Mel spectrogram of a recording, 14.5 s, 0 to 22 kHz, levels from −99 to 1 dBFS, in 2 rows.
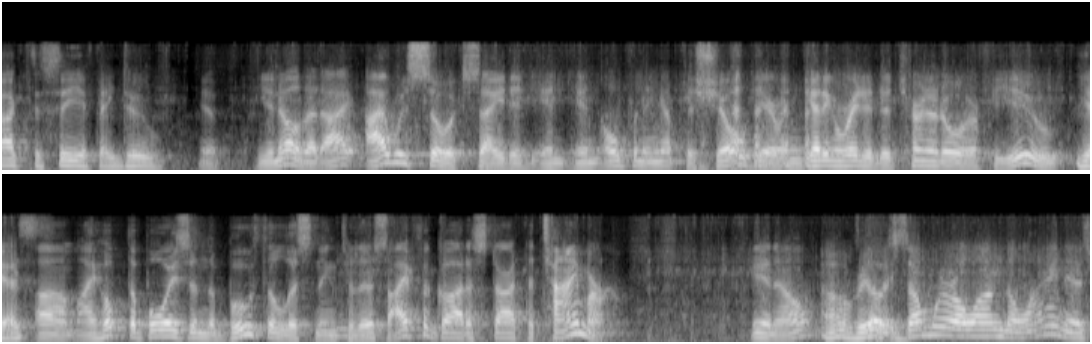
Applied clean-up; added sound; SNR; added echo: neural separator model SepFormer DNS4.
